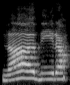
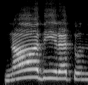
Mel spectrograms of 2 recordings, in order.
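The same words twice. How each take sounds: First: नादिरा as a clean pausal ending; stopping form. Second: नादिरतुन said slowly with the full तुन ending; नादिरतुन, ending untouched; full tanween form. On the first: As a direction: stop on नादिरा with no तुन. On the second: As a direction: read नादिरतुन sounding every syllable through तुन. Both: Shown as a demonstration. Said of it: "हम क्या पढ़ेंगे?".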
